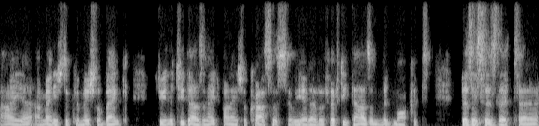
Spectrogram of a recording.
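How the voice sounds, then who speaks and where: Here a man with a South African accent talks very fast at a fairly low pitch with monotone, flat intonation. The sound is dry and close with no echo, and the background is quiet. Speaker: business executive and author. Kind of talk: interview. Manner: halting, many fillers.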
